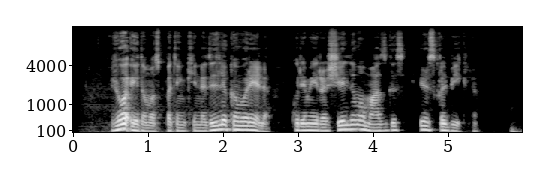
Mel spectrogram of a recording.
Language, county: Lithuanian, Vilnius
